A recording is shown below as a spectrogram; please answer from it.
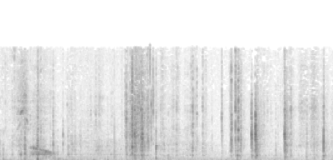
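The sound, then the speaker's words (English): Paper wrapping is crinkled and torn away from a clothing package in many quick, irregular crackles and rustles. The sound is fairly soft, with a few sharper, brighter crinkle bursts scattered throughout. “so I removed the paper.”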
